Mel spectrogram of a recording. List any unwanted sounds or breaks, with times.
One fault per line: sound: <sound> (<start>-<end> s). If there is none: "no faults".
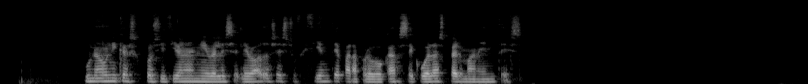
no faults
